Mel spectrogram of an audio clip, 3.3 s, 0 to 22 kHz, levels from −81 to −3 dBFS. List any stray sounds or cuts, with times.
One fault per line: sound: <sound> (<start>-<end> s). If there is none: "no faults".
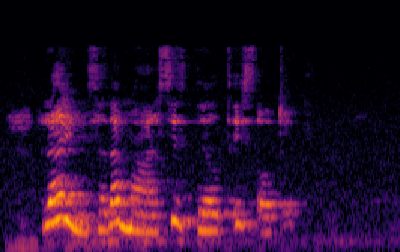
no faults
